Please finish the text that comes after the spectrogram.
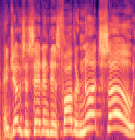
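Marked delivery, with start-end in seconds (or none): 1.6-2.7 hard and high on NOT; emphatic. Acted. Joseph firmly refusing his father, emphatic and high. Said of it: "This is emphatic".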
